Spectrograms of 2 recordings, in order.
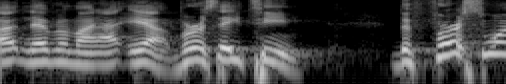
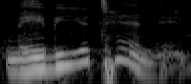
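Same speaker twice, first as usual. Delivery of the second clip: "Maybe attending" dropped much softer and lower; sheepish mumble; 9 semitones lower, 12 dB quieter than usual. Shown as a demonstration. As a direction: mutter "Maybe attending" noncommittally. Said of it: "so you're like".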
